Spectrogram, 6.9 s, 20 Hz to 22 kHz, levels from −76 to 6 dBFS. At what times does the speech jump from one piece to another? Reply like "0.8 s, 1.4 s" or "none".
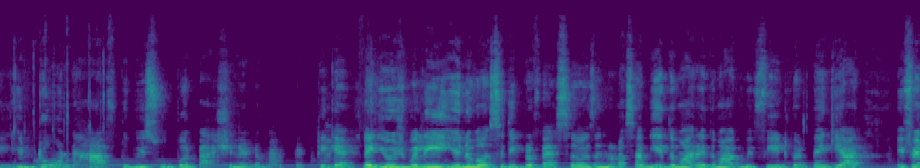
none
